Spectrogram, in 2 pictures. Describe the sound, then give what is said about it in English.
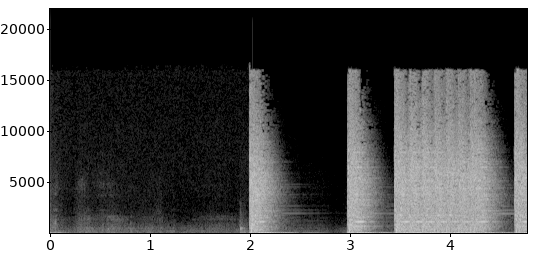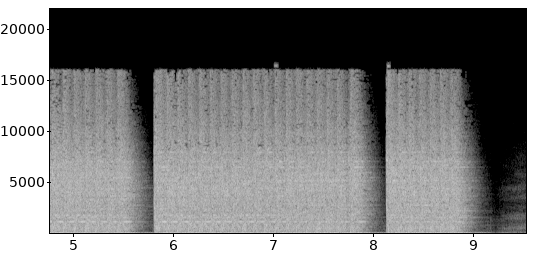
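An SMG-22 gun fires one single shot, then switches to full auto and fires several long bursts of rapid shots, each burst loud and sharp-edged, separated by brief gaps. “So this is the go ahead and go single shot, and then take it full auto”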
